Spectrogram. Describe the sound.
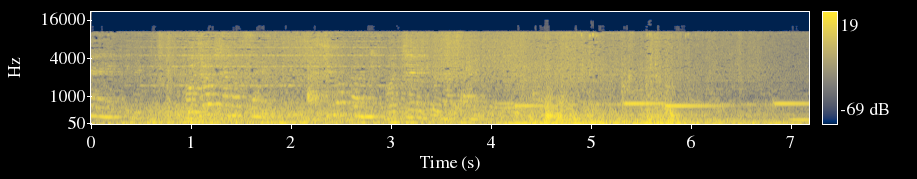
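Steady rumble of a train running on rails, heard from inside a carriage, swelling slightly midway, with a brief rising tonal whine near the end and indistinct voices in the background.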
